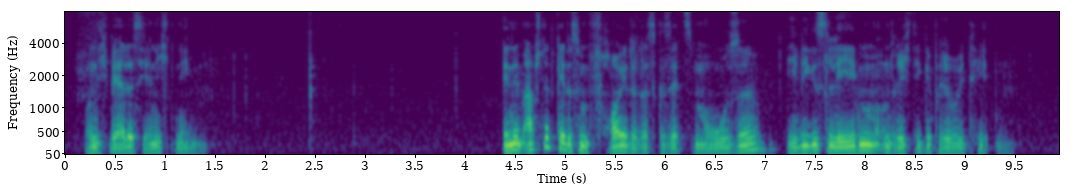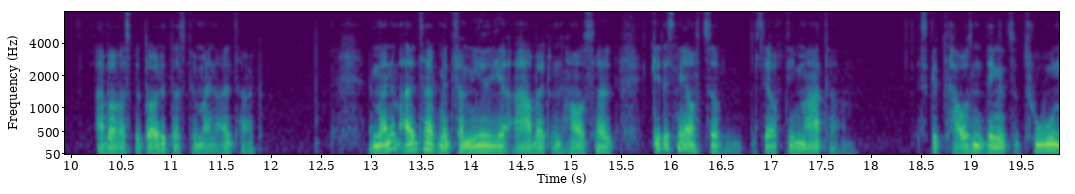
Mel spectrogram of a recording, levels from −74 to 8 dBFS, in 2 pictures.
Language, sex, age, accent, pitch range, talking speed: German, male, 40-59, German, 85-115 Hz, 155 wpm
